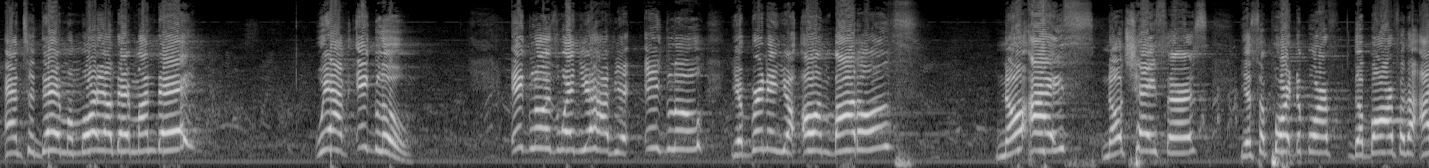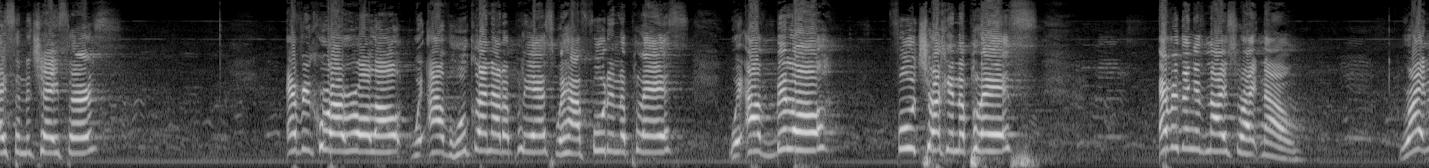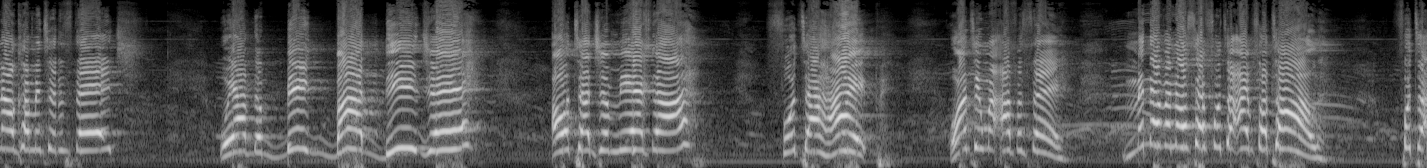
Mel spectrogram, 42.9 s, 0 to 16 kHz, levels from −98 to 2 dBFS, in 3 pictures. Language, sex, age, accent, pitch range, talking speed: English, female, 30-49, American, 350-415 Hz, 135 wpm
